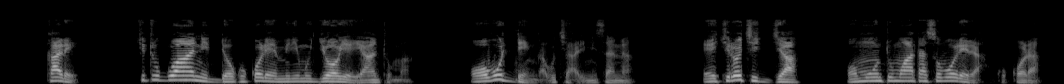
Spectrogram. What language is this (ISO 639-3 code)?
lug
